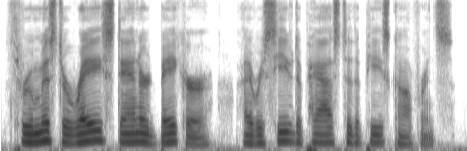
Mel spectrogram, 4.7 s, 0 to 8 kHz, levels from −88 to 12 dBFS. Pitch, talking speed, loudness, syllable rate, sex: 115 Hz, 165 wpm, -18 LUFS, 5.1 syllables/s, male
